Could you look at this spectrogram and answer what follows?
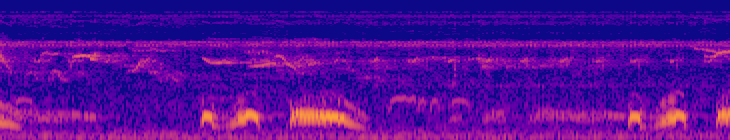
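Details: Spotted dove call: a quick double coo and then a long, rich falling croo, starting again near the end, over light background twittering.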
